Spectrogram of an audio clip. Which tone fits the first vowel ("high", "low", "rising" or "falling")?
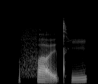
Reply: low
